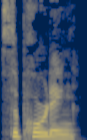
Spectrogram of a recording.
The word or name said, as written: supporting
